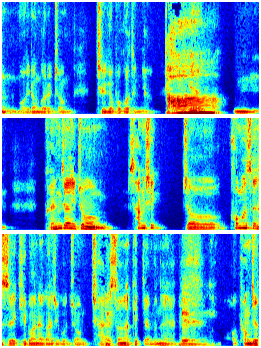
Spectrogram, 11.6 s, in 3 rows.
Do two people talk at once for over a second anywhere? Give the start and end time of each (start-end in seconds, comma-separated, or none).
none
